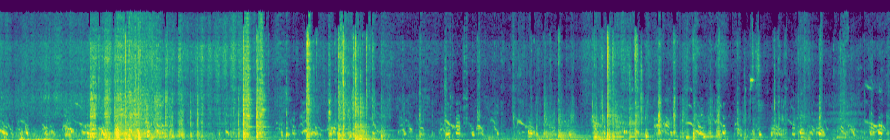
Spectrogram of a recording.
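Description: Laying hens eating organic mash feed on a small Quebec farm, with busy, close clucking and scattered sharp pecking taps, fairly quiet overall.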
